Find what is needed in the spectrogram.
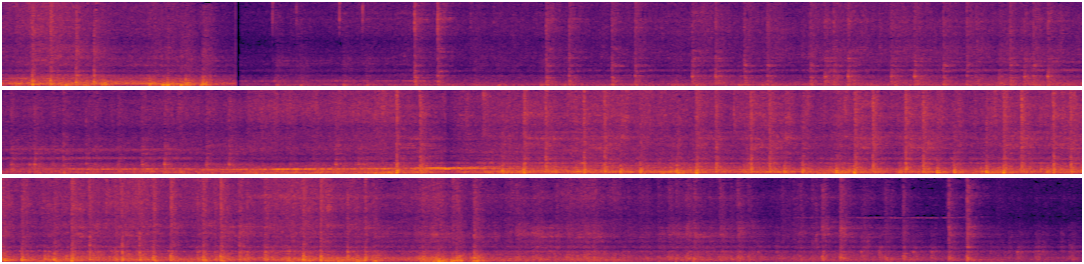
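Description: Keikyu electric trains running past at a station, with wheels clicking over the rail joints. A motor whine rises in pitch from about ten to fifteen seconds in as a train gathers speed. The sound drops abruptly about two seconds in and is loudest in the second half.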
